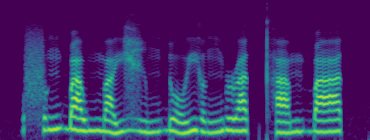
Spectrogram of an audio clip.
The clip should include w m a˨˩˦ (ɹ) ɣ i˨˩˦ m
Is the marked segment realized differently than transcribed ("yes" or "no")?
yes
